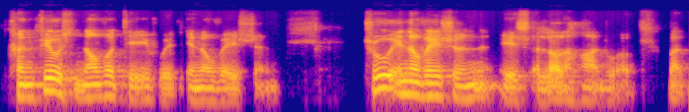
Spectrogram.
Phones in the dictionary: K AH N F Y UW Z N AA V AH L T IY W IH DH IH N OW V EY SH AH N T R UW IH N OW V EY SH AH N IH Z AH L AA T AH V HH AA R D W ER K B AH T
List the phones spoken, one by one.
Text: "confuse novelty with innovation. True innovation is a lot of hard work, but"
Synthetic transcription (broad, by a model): K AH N F Y UW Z N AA V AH T IY W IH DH IH N OW V EY SH AH N T R UW IH N OW V EY SH AH N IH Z AH L AA T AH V HH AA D W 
